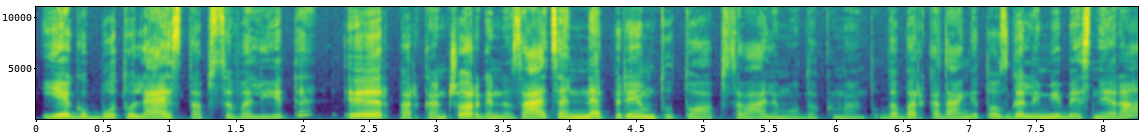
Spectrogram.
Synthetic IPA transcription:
jɛɪɡʊbuːt̪uːlʲɛɪst̪ɐɐpʲsʲɪʋɐlʲiːt̪ʲɪɪrpʲɛrkɐnʲt͡ʃʲuːɔːrɡɐnʲɪzɑːt͡s̪sʲɪjɛnʲɛpʲɾʲɪɪmt̪uːt̪uɔɐpʲsʲɪʋɑ̰ːlʲiːmoːd̪oːkʊmʲɛnt̪uːd̪ɐbɐrkɐd̪ɐŋʲɡʲɪt̪oːsɡɐlʲɪmʲiːbʲeːsnʲeːɾɐ

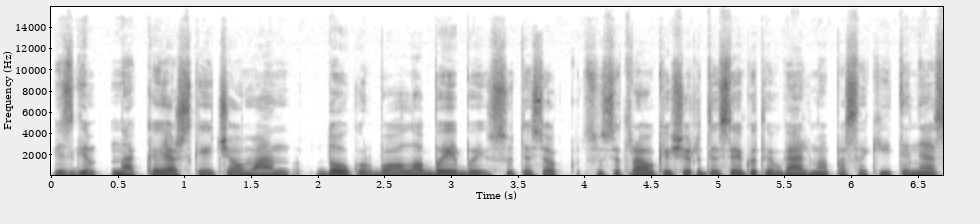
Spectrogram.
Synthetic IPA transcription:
ʋʲɪzʲɡʲɪnɐkɐɪɐʃskɐɪt͡ʃʲɛʊmɐnd̪ɐʊkkʊrbʊʋolˠɐbɐɪbɐɪsʊt̪ʲiɛsʲoːk̚sʊsʲɪt̪ɾɐʊkʲeʃʲɪɾʲd̪ʲɪsjɛɪɡʊt̪ɐɪp̚ɡɑːlʲɪmɐpɐsɐkʲiːt̪ʲɪnʲɛs

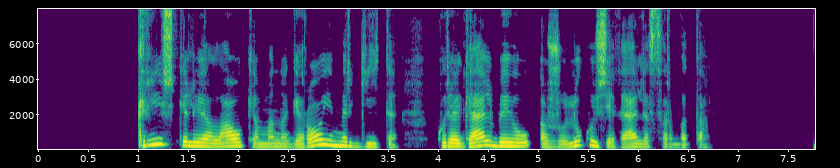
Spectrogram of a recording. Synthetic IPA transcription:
kɾʲiːʃʲkʲɛlʲejɛlˠɑˑʊkʲɛmɑːnoːɡʲɛɾoːjimʲɛɾʲɡʲiːt̪ʲɛ | kʊɾʲɛɡʲæˑlʲˑbʲejɛʊɐʒoːlʲʊkuʒʲḛːʋʲæːlʲɛsɐɾbɐt̪ɐ

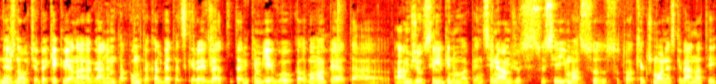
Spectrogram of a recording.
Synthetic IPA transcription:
nʲɛʒʲɪnɐʊt͡ʃʲɛɐpʲɛkʲiɛkʋʲiɛnɑːɡɑːlʲɪmt̪ɑːpʊŋkt̪ɑːkɐlʲbʲeːt̪ɐt̪ʲsʲkʲɪɾɐɪbʲɛt̪t̪ɐɾʲkʲɪmjɛɪɡʊkɐlˠbɐmɑːpʲiɛt̪ɑːɐmʲʒʲɛʊsɪlʲɡʲɪnʲɪmɑːpʲɛnʲsʲɪnʲʊɐmʲʒʲɛʊssʊsʲeɛːjɪmɑːsʊsʊt̪uɔkʲiɛkʒ̥moːnʲeːsɡʲɪʋʲæːnɐt̪ɐɪ

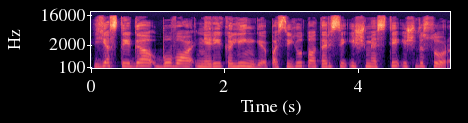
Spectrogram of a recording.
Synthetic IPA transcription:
jiɛst̪ɐɪɡɐbʊʋoːnʲɛɾʲɛɪkɐlʲɪŋʲɡʲɪpɐsʲɪjut̪oːt̪ɐɾʲsʲɪʔɪʃʲmʲɛsʲt̪ʲɪʔɪʃʋʲɪsʊɾ

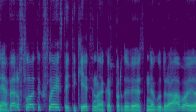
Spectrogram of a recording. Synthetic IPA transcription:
nʲɛʋʲɛɾslˠoːt̪ʲɪkslˠɐɪst̪ɐɪt̪ʲɪkʲeːt̪ʲɪnɐkɐt̪pɐrd̪ɐʋʲeːjoːsnʲæɡʊd̪ɾɑːboːɪ

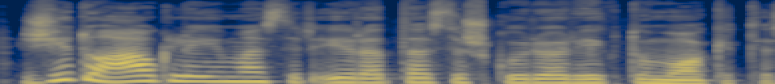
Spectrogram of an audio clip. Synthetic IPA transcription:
ʒʲiːd̪uːɐʊklʲeːjɪmɐsɪɾʔiːɾɐt̪ɐsɪʃkʊɾʲoːɾʲɛɪkt̪umoːkʲit̪ʲɪs

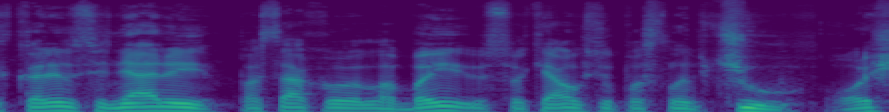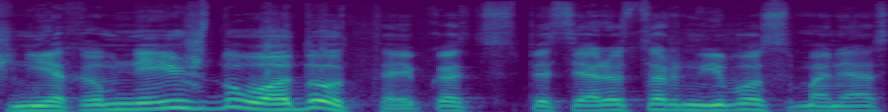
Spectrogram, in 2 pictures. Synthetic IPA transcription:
kɐlʲʊsʲɛnʲæːlʲɛɪpɐsɑːkoːlˠɐbɐɪʋʲɪsoːkʲɛʊsʲupɐslˠɐpʲt͡ʃʲuːoːɐʃnʲiɛkɐmnʲɛɪʒd̪uɔd̪ʊt̪ɐɪp̚kɐt̪sʲpʲɛt͡sʲæːlʲoːst̪ɐɾʲnʲiːboːsmɑnʲæs

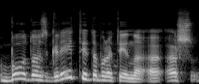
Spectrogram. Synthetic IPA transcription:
boːd̪oːsɡɾʲɛɪt̪ːɐɪd̪ɐbɐɾɐt̪ʲɛɪnɐ̰ʔɐʔɐʃ

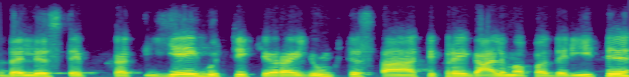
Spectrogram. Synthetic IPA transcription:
d̪ɐlʲɪst̪ɐɪp̚kɐt̪jɛɪɡʊt̪ʲɪkiːɾɐjʊŋkt̪ʲɪst̪ɑːt̪ʲɪkrɐɪɡɑːlʲɪmɐpɐd̪ɐɾʲiːt̪ʲɪ

